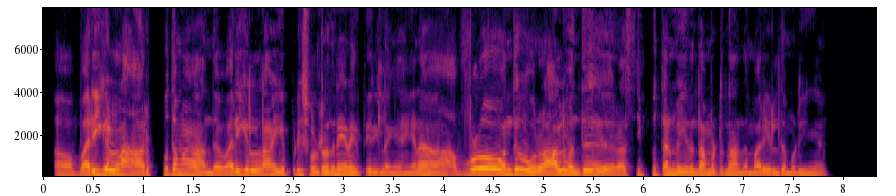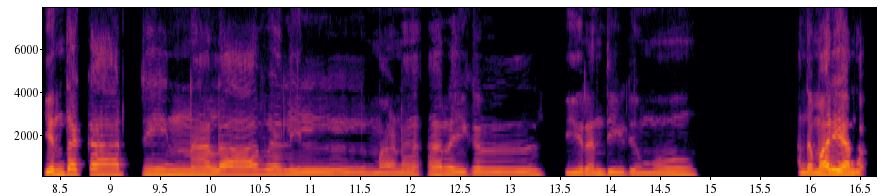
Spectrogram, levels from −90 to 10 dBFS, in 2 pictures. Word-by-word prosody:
ஆ - - -4 0.2
வரிகள்லாம் 205 +2 +4
அற்புதமா 225 +9 -3
அந்த 145 -2 0
வரிகள் 200 +6 +2
எல்லாம் 210 -3 0
எப்பிடி 200 +7 -7
சொல்றதுன்னே 175 +4 +1
எனக்குத் 155 -4 -1
தெரியலங்க. 140 -2 -4
ஏன்னா, 180 +2 0 0.3
அவ்ளோ 220 - +5 0.2
வந்து 210 +3 +3
ஒரு 170 -1 +3
ஆள் 200 +2 +4
வந்து 195 +3 +2 0.3
ரசிப்பு 210 - -8
தன்மை 175 -3 +2
இருந்தா 175 +1 0
மட்டும் 165 +2 -5
தான் 170 - -1
அந்தமாரி 145 0 -1
எழுத 145 +1 -3
முடியுங்க. 125 -2 -5 0.7
"எந்த 230 +2 +1 0.2
காற்றின் 225 -1 -2 0.3
அலாவளில் 195 -2 -2 0.7
மன 155 +1 -5 0.4
அறைகள் 170 -2 -3 0.8
திறந்திடுமோ!" 150 -1 -3 1.3
அந்தமாரி 180 +7 +6
அந்த 175 0 +1
175 Hz, 115 wpm, -23 LUFS, 155-205 Hz, 1.3 s, அந்தமாரி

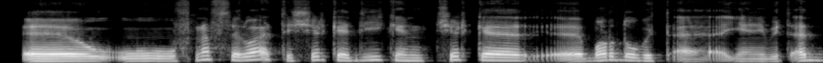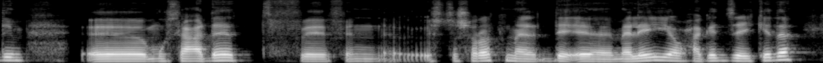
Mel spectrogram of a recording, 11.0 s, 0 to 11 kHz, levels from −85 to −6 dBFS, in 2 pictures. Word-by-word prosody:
آآ 120 0 +8
وفي 125 +3 -2
نَفْس 200 0 -5
الوقت 175 +4 0
الشركة 175 +2 -4
دي 160 +5 -7
كانت 145 -4 -7
شركة 180 -2 -3 0.2
آآ 455 - -1
برضه 170 - -1
بت 140 0 -6
آآ - - -6
يعني 115 0 -8
بتقدّم 155 +7 -4 0.4
آآ 115 0 +5
مساعدات 125 +5 0
في 115 -1 -4
في - - -11
ن 120 -1 -11 0.3
استشارات 140 +5 -3
ماد 120 -3 -3 0.4
مالية 145 +7 +2
وحاجات 145 +2 -3
زي 135 -3 +1
كده 185 +8 +1
140 Hz, 135 wpm, -22 LUFS, 120-160 Hz, 0.4 s, آآ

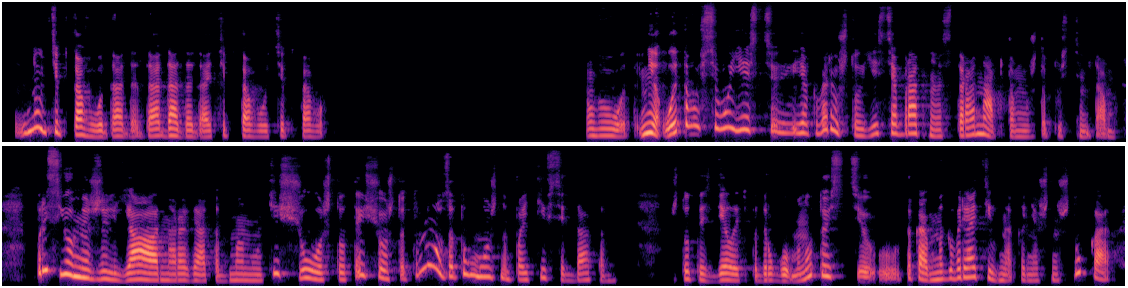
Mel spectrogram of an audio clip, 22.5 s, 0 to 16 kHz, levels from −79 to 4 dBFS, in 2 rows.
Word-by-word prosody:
Ну, 305 +6 +2
типа 265 -3 -2
того, 165 -7 +3
да-да-да, 170 +1 0
да-да-да, 165 -4 +1
типа 155 +3 -13
того, 155 -2 -1
типа 150 +2 -11
того. 155 -1 -4 2.6
Вот. 180 -1 -2
Не, 245 +5 +8
у - - +5
этого 445 -2 +2
всего 385 -1 0
есть, 335 -1 0
э, 250 -2 -2
я 250 -1 +1
говорю, 295 +5 0
что 180 - -6
есть 220 +7 -5
обратная 235 -7 +2
сторона, 190 +6 +1
потому 150 0 -9
что, 155 - -10
допустим, - - -12
там - - -6 0.4
при 405 +3 +6
съеме 310 - +6
жилья 180 -2 +6
норовят 160 -2 -2
обмануть, 160 +1 -6
еще 225 - +1
что-то, 180 0 -6
еще 285 -8 -1
что-то, 215 - -8
ну, 470 0 +2
а - - -2
зато 260 +4 -1
можно 255 -6 0
пойти 175 +4 -5
всегда 165 -5 -6
там 150 -4 -15 0.5
что-то 185 -2 -5
сделать 160 +2 0
по-другому. 155 -2 -3
Ну, 245 +10 +1
то 280 0 -1
есть, 270 +1 -3
э, 130 - +1 0.4
такая 170 - +2
многовариативная, 210 -1 -1
конечно, 155 0 -10
штука. 360 - -2
185 Hz, 140 wpm, -22 LUFS, 165-255 Hz, 2.6 s, Не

